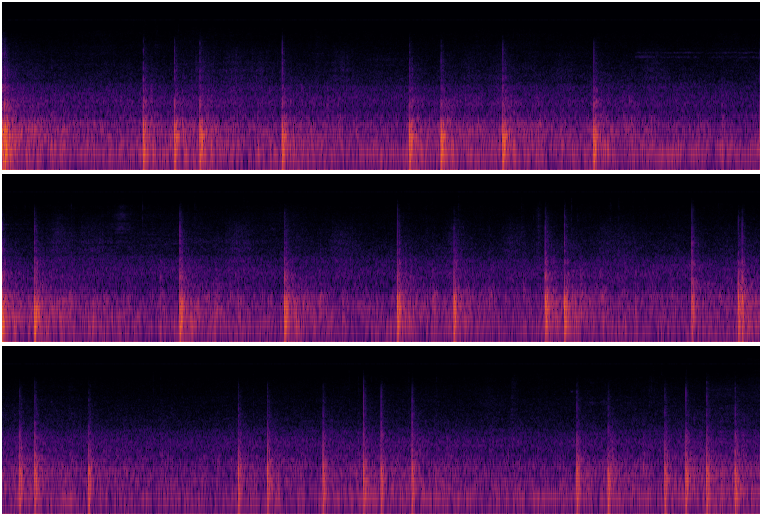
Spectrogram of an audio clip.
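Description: Fireworks bursting: sharp bangs at irregular intervals, about one or two a second, over a steady low background hum.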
